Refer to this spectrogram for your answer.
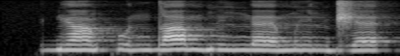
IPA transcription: ɡʲ ã kʷ ə n d a m b ĩ ŋ ɛ m ĩ n d͡ʒ ɛ

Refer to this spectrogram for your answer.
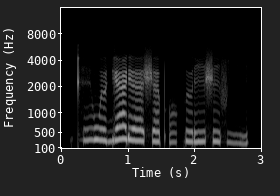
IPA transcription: kʰ e̤ w ø ɡʲ æ ɾʲ ɛː ʃ ɛ pʼ ɔ̤ k ʉ ɾ i ʃ i f i̤

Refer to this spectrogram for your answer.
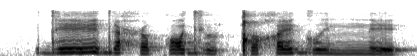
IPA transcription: d eː d̪ e ħ o k ɔ dʲ ʊː ǃ ʊ χ e ɡ ʊː i̯ nː e

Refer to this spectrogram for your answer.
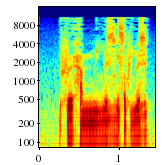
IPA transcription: f ø h a mː i ʎ ø z ʎ ɪ s ɔ f ʎ ø z

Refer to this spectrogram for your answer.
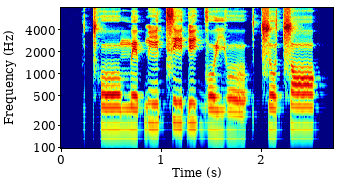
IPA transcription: tʰ oː˨ m e˨ ɓ ĩ˦ t͡s i˦ ɗ i˦ ɡ o˨ j ʊ˨ | t͡s o˨ t͡s ɔ˦

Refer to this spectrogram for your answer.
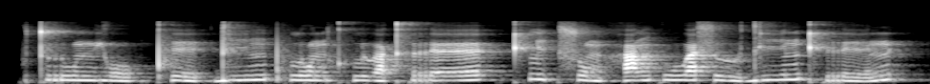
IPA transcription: t r u˧ n j oː˨˩ k̚ pʰ eː˨˩ k̚ d iː˦˥ ŋ pʰ l o˧ n kʰ l ɯ˨˩ a̯ kʰ r ɛː˦˥ | kʰ l i˦˥ ʔ s o˨˩ m h a˦˥ ŋ k w u˦˥ a̯ s ɯː˨˩ d iː˦˥ n kʰ r e˩˦ n

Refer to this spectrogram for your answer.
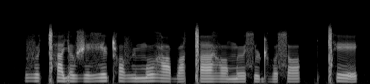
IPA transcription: v ɵ ǀʰ a j ə u̯ ʒ e ɣ e ʈʰ ɔ v ʉ m o ɣ ɑ b ɑ ǀ a ɣ ɔ m ɵ s ʉ ɖʱ o s ɔ | ǀʰ e

